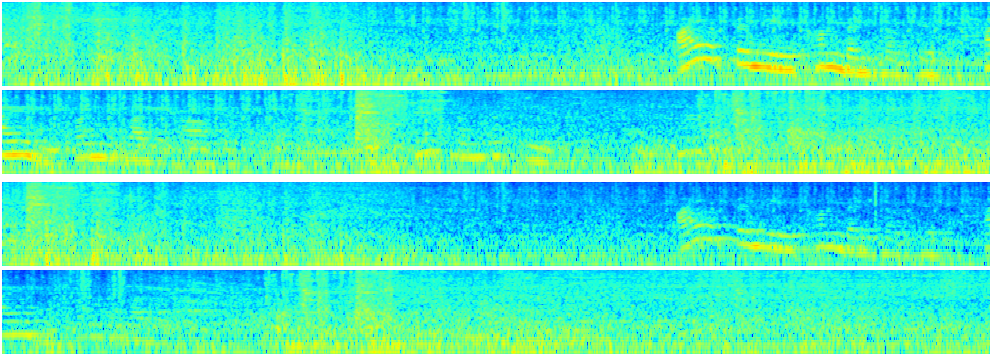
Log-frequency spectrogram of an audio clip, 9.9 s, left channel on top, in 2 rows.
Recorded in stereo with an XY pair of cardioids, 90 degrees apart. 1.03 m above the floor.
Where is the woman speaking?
60° left, 1.9 m; by 8.8 s 65° left, 5 m.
